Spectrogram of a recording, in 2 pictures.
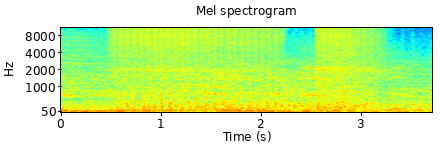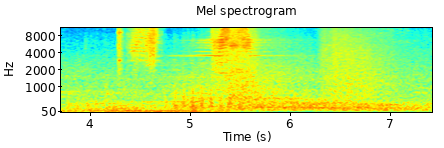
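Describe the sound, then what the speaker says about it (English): Cannons fire in a Final Fantasy XIV battle scene, bursts of booming gunfire and rapid blasts over a dense rumbling din, with voices shouting amid the barrage. "All cannons, fire at will!"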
